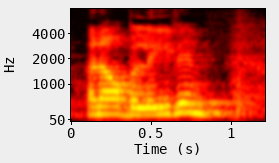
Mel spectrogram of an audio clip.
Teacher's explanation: you can really hear the Birmingham inflections going up at the end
